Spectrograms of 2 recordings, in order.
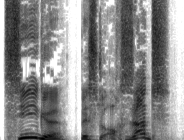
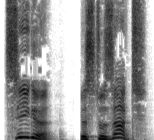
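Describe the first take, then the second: First: Higher call on Ziege, then settled gentle question; father asking the goat, gentler; old father asking. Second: High, bright calling question to the goat; eldest son asking. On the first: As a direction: ask the goat kindly. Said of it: "streichelte das liebe Tier und fragte". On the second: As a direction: call up to the goat, much higher. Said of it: "fragte er". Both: Acted.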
